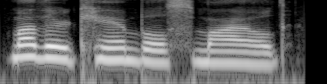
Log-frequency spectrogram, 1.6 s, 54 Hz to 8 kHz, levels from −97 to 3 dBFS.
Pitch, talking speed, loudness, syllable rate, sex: 215 Hz, 110 wpm, -17 LUFS, 4.4 syllables/s, female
